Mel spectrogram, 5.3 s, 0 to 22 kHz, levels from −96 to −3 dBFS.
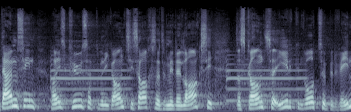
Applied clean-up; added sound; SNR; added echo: none; Trumpet; 16 dB; none.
